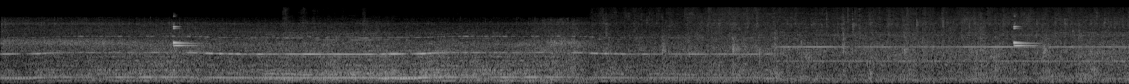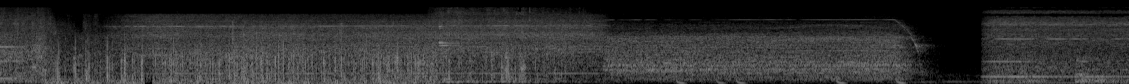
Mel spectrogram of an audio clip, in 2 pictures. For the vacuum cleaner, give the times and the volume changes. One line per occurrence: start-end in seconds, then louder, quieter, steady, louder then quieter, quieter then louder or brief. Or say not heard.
0.0-22.5 quieter.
